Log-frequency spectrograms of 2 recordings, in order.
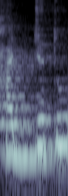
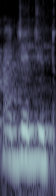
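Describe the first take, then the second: First: The two j sounds are merged into one doubled j. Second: The two j sounds are separated by a vowel. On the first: The speaker calls it wrong. "ഹജ്ജതു എന്ന് പറയാൻ ബുദ്ധിമുട്ടായതുകൊണ്ട്" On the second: The speaker calls it right. "ഹജജതു എന്ന് പറയും"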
